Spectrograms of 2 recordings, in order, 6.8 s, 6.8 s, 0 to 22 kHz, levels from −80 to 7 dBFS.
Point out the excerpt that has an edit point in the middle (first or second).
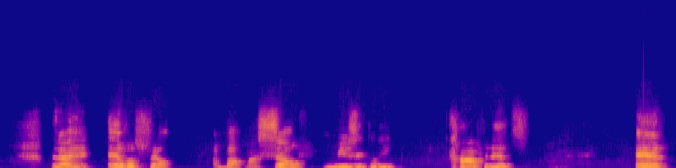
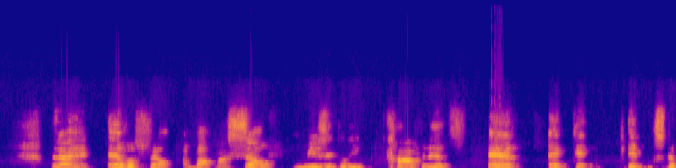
second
